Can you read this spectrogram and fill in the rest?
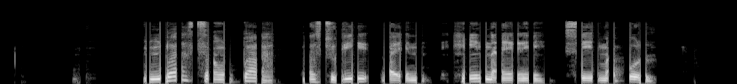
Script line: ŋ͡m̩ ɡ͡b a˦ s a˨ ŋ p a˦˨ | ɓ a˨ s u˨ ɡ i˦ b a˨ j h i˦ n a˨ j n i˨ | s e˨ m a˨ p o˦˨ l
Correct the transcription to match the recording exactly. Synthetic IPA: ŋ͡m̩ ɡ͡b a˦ s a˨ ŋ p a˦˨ | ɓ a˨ s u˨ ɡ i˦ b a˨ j h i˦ n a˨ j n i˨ | s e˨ m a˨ p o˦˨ l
